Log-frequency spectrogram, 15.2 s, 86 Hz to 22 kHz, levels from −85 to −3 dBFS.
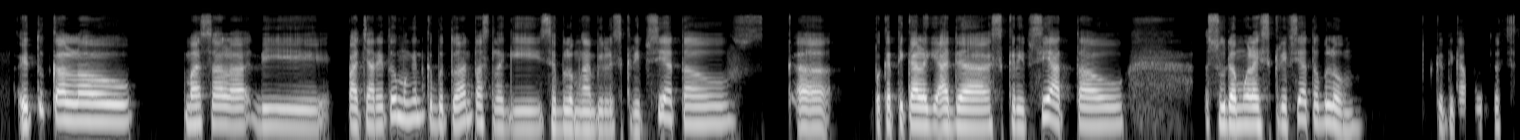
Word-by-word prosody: Itu 305 -3 0
kalau 185 -3 +4 0.5
masalah 165 -2 +1
di 155 -2 -4 0.8
pacar 155 0 0
itu 220 +8 +1
mungkin 210 +1 -1
kebetulan 170 +1 -1
pas 170 -1 -1
lagi 140 -1 -4
sebelum 140 -1 -1
ngambil 135 0 -2
skripsi 155 - -4
atau, 170 -2 -2
s - - -24 0.4
eee, 145 -1 +2 0.5
pe 150 - -4
ketika 160 0 +2
lagi 155 0 +4
ada 150 0 +4
skripsi 150 +7 -4
atau 160 -1 -1 0.8
sudah 160 -1 +4
mulai 160 -1 +5
skripsi 165 +5 -3
atau 175 -3 -4
belum, 145 -6 0 0.7
ketika 140 - -9
putus? 150 0 -14
160 Hz, 115 wpm, -22 LUFS, 150-175 Hz, 0.8 s, mulai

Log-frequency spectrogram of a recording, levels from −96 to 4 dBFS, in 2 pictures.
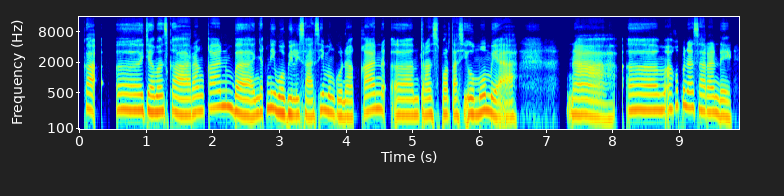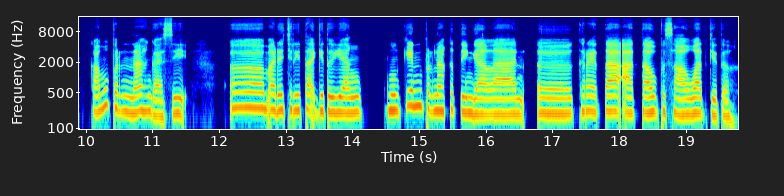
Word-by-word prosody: Kak, 240 -3 +1 0.3
eee, 230 -1 +1
zaman 215 -1 +2
sekarang 200 0 0
kan 265 0 0
banyak 195 0 +1
nih 250 -1 +2
mobilisasi 190 0 +1
menggunakan, 200 +4 -1
mmm, 185 0 -2
transportasi 190 -1 -2
umum 200 +4 +3
ya. 170 -3 -1 0.8
Nah, 180 -5 -1 0.2
mmm, 230 0 +1
aku 245 +3 -3
penasaran 230 -6 0
deh, 175 -3 -2 0.2
kamu 235 +8 -1
pernah 220 -3 0
gak 180 -5 -2
sih, 195 +4 -2 0.7
mmm, 255 0 +2
ada 230 -1 +3
cerita 230 0 -1
gitu 215 0 0
yang, 205 0 +2 0.4
mungkin 270 +5 +2
pernah 225 -2 +1
ketinggalan, 190 -3 +1 0.2
eee, 195 -1 0
kereta 220 -1 +2
atau 200 +1 +2
pesawat 195 -1 +1
gitu? 175 -3 -3
210 Hz, 105 wpm, -26 LUFS, 190-230 Hz, 0.8 s, umum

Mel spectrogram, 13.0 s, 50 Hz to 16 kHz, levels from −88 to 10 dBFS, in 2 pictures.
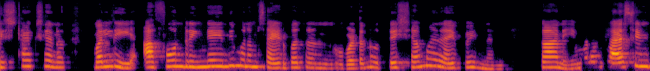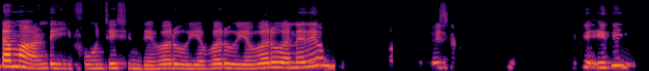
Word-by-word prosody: Distraction 295 +1 -3 0.4
మళ్ళీ 285 -2 +3 0.3
ఆ - - +7
phone 305 0 +4
రింగయింది 300 +3 +4
మనం 295 -2 +2
సైడ్ 235 -1 +1
బతన్ 245 -3 -5 0.2
బటన్ 225 +6 -2
ఒత్తేసాము 255 +5 -2
అది 280 -5 +1
అయిపోయిందం‌‌డి. 230 -7 -5 0.4
కానీ 260 -7 +4
మనం 270 +2 -8
క్లాస్ 245 0 +7
ఇంటామా 300 -2 +6
అండి? 220 +1 -2
ఈ - - -13
ఫోన్ 205 +1 -7
చేసింది 210 -4 -4
ఎవరు, 210 +1 -1 0.2
ఎవరు, 215 +2 -2 0.2
ఎవరు, 240 +5 0
అనే‌దే 260 +6 -1
ఉంటుంది 325 0 -7 0.6
కాన్సన్‌ట్రేషన్ - - -12 1.3
ఇది - - -5 0.3
ఇది 370 +3 -8
255 Hz, 130 wpm, -21 LUFS, 225-295 Hz, 1.3 s, ఆ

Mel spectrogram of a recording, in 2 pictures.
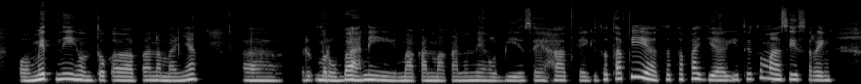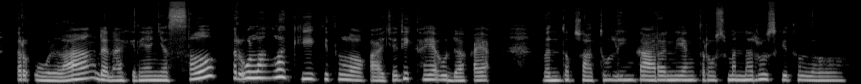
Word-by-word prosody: komit 205 +8 +4
nih 240 -1 +3
untuk, 195 -2 0
eee, 185 -2 0
apa 195 +2 -4
namanya? 190 +4 +1 0.4
Eee, 180 -2 0 0.2
ber 195 +2 -7
merubah 195 +1 +4
nih 195 -5 +3
makan 175 +1 -1
makanan 180 +1 -1
yang 180 -1 -1
lebih 175 +1 -3
sehat 190 +1 -4
kayak 185 0 -7
gitu, 190 - -9
tapi 290 +5 +1
ya 230 - +4
tetap 230 +1 -5
aja 215 -6 +1
itu 210 +4 -4
tuh 310 - -4
masih 235 -4 +2
sering 200 -3 -3 0.5
terulang 210 - +2
dan 210 -4 +2
akhirnya 185 +1 0
nyesel, 240 - +3 0.2
terulang 295 +2 +4
lagi 260 -8 +1
gitu 235 0 -4
loh 195 -4 -1
Kak 175 -1 -3
jadi 205 - -3
kayak 225 -4 -1
udah 180 -4 0
kayak 190 +1 -2 0.5
bentuk 185 +1 0
suatu 195 0 -4
lingkaran 200 0 0
yang 200 0 +1
terus-menerus 205 +3 -1
gitu 205 0 -6
loh. 185 -2 -3
200 Hz, 155 wpm, -26 LUFS, 185-225 Hz, 0.5 s, komit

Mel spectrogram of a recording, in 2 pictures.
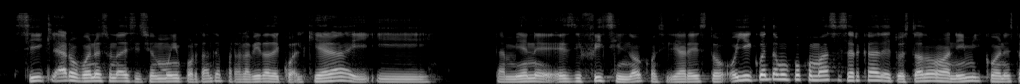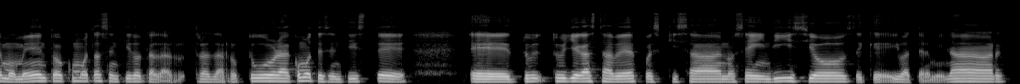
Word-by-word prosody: Sí, 170 +2 -2
claro, 175 0 0
bueno, 155 +2 +3
es 160 0 -5
una 150 -1 +1
decisión 135 -2 -2
muy 140 +1 +2
importante 140 +2 -4
para 125 -5 -9
la 120 - -2
vida 135 +3 +1
de 125 -1 +1
cualquiera 145 +8 0
y 120 -3 -3
y 120 -2 -5 0.6
también, 125 +4 0
eh, 135 0 0
es 135 0 -2
difícil, 145 -2 -1
¿no?, 140 +4 +1
conciliar 125 -1 -3
esto. 130 0 -1
Oye, 195 +6 +2
cuéntame 230 +2 +3
un 220 - -2
poco 220 -2 0
más 200 +1 0
acerca 185 0 0
de 165 -3 0
tu 130 - -1
estado 150 +4 +1
anímico, 145 +2 0
en 130 - 0
este 135 +2 -3
momento, 140 +3 +2
¿cómo 150 0 -2
te 150 - 0
has 150 - -5
sentido 140 -2 -2
tras - - -3
la - - -5 0.2
tras 120 -2 -4
la - - -3
ruptura, 145 0 +2
cómo 165 +1 +2
te 135 - 0
sentiste?,eh, 135 - -2 0.9
¿tú 145 +1 0
llegaste 140 0 +3
a 130 - +3
ver, 130 +1 +2
pues, 130 0 -4
quizá, 125 0 0
no 125 0 -1
sé, 135 +2 0
indicios 135 0 +2
de 110 - -5
que - - -6
iba 120 -2 -1
a - - -6
terminar? 135 +1 -1
140 Hz, 180 wpm, -22 LUFS, 130-150 Hz, 0.9 s, bueno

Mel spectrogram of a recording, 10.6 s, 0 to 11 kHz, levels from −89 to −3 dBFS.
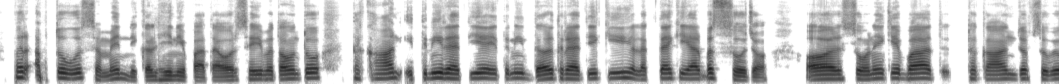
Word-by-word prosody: पर 180 0 +2
अब - - -2
तो 160 -2 +3
वो 150 +2 +1
समय 125 +6 -1
निकल 110 +1 -3
ही 120 0 0
नहीं 115 -2 -1
पाता 100 +3 -1
है 100 - +1
और 105 +1 +1
सही 130 +3 -1
बताऊँ 135 +2 +1
तो 160 0 +4 0.4
थकान 145 +3 -1
इतनी 155 +6 +1
रहती 155 0 +2
है, 160 -1 +2
इतनी 155 +2 -4
दर्द 145 +5 +3
रहती 140 +1 +2
है - - -1
कि 160 +2 -1
लगता 130 +4 -2
है 155 - +3
कि 150 -1 -2
यार 140 0 +4
बस 155 - +2
सो 110 -2 +2
जाओ 90 - -2 0.5
और 135 +2 +6
सोने 140 +2 -1
के 160 +2 0
बाद 155 0 +5 0.4
थकान 135 0 -1
जब 145 -1 0
सुबह 130 +2 -1
140 Hz, 210 wpm, -21 LUFS, 130-155 Hz, 0.5 s, और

